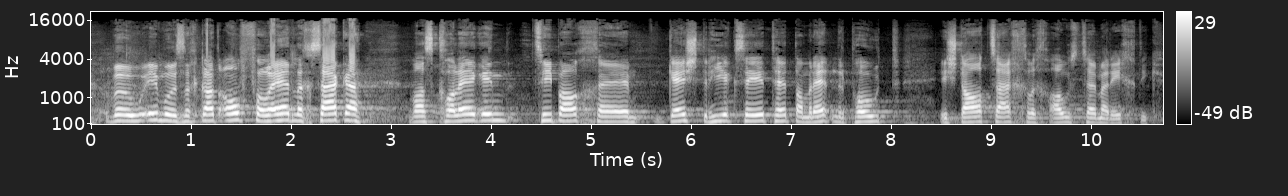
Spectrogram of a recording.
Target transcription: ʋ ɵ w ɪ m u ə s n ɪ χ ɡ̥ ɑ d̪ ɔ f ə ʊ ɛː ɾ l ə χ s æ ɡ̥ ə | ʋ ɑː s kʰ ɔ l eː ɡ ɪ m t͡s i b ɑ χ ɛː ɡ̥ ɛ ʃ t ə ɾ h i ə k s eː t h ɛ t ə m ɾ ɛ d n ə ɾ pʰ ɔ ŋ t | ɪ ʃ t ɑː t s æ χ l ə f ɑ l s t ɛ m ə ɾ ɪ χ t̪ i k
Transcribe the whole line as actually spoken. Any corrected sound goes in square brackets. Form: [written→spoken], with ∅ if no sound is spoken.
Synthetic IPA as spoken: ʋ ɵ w ɪ m u ə s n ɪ χ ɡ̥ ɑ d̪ ɔ f ə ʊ ɛː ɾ l ə χ s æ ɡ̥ ə | ʋ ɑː s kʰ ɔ l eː ɡ ɪ [m→n] t͡s i b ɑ χ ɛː ɡ̥ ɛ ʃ t ə ɾ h i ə k s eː t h ɛ t [ə→ɑ] m ɾ ɛ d n ə ɾ pʰ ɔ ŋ t | ɪ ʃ t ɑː t s æ χ l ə [f→χ] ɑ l s [t→t͡s] ɛ m ə ɾ ɪ χ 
